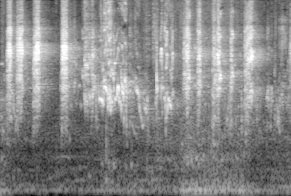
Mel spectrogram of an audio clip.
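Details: High, sharp chirps from budgerigars repeat rapidly, about three or four per second, mixed with brief scratchy squawks.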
